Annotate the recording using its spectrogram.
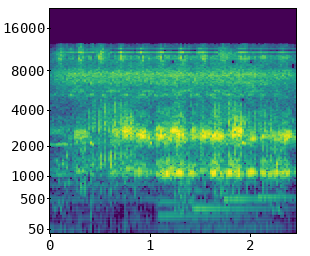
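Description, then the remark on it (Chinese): Frogs croak in a steady chorus, a series of quick pulsing calls at first and then overlapping sustained trills, fairly loud and continuous with no talking. “有一只名叫大眼睛的青蛙，它住的池塘里有很多水藻。”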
